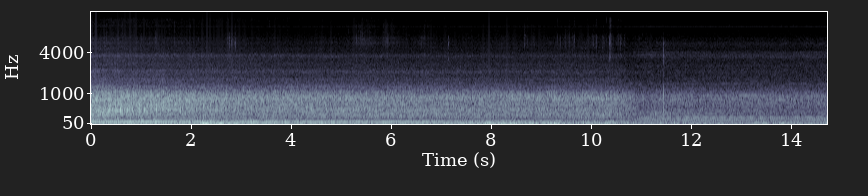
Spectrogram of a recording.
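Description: MBTA commuter train running away down the track, its rumble of wheels on rail and low diesel drone fading steadily. About eleven seconds in, the sound settles to a quieter, steady low hum, in keeping with the next diesel-hauled train still far off and approaching.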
